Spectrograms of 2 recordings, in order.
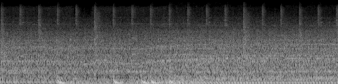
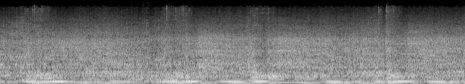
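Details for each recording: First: Mazda Miata, earlier dropped to about 250 rpm with heater and lights on, now holds a steady even idle with heater running, no dipping or hunting; idle issue not recurring. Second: Mazda Miata engine warming up: idle sags to about 250 rpm, low and lumpy, near stalling; idle drops from about 1000 to 200 rpm every five seconds; owner suspects vacuum leak or idle air control valve on intake manifold, unconfirmed.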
